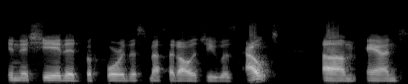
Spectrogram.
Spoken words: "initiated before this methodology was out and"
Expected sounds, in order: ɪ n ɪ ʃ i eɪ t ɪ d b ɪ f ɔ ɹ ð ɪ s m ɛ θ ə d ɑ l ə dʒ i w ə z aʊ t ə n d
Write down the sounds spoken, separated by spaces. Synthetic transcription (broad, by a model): ɪ n ɪ ʃ i eɪ t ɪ d b ɪ f ɔ ɹ ð ɪ s m ɛ θ ə d ɑ l ə dʒ i w ə z aʊ t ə n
